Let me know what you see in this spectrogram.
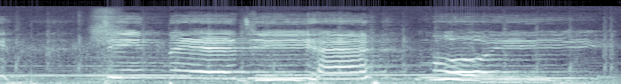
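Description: Slow, mournful song: a voice sings drawn-out, gliding phrases over a steady held drone note.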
